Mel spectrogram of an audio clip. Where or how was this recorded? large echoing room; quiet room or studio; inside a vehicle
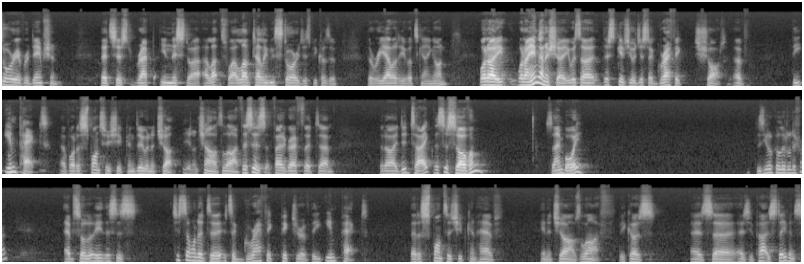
large echoing room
